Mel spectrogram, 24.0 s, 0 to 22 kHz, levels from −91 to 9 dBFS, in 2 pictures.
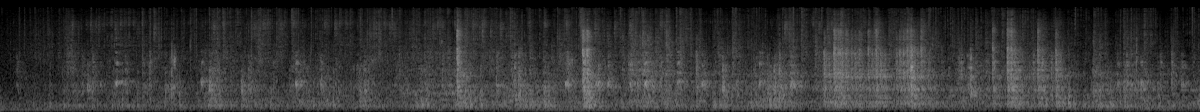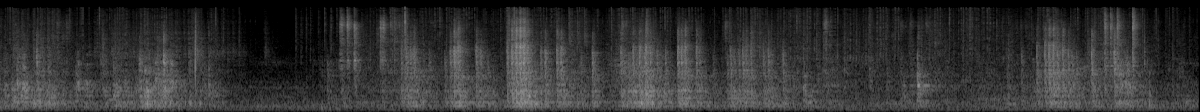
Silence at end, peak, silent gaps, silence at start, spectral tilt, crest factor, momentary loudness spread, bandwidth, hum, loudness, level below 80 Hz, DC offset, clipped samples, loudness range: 0 s; -14 dBFS; none; 0 s; -1.5 dB/octave; 28 dB; 15 LU; 17 kHz; none; -39 LUFS; -80 dBFS; under 0.1%; under 0.1%; 9 LU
